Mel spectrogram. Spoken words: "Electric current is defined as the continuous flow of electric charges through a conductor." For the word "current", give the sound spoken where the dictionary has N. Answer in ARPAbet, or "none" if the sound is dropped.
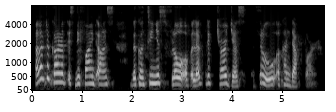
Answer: none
